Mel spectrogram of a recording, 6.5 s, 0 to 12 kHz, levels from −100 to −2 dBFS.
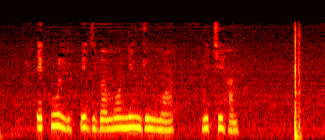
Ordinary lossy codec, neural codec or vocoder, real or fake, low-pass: MP3, 32 kbps; none; real; 7.2 kHz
